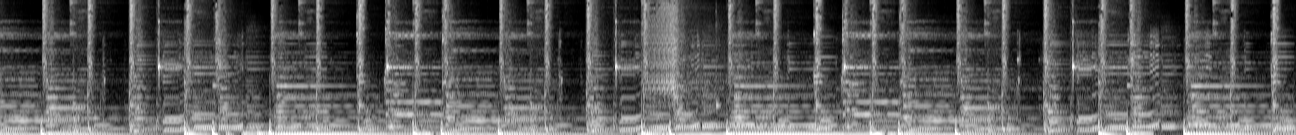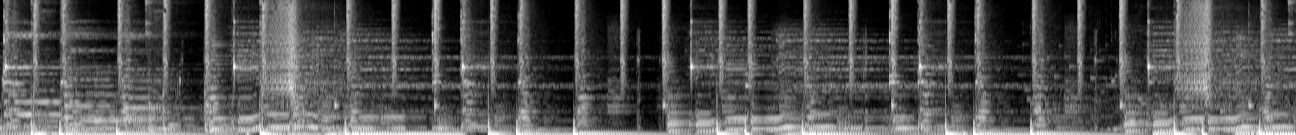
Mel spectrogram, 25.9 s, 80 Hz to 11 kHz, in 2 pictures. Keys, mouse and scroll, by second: 0.2 click, 2.7 click, 3.7-4.4 middle drag, 4.4-5.8 scroll up 2, 5.8-6.4 scroll up 1, 6.4-10.2 drag, 10.3-12.7 drag, 12.7-13.2 scroll up 1, 13.2-15.3 drag, 15.3 scroll down 2, 15.5-18.6 middle drag, 18.9-21.2 drag, 21.2-22.4 scroll up 1, 22.4-23.9 scroll down 4, 23.9-25.3 drag, 25.3-25.8 scroll up 4.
